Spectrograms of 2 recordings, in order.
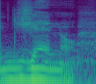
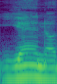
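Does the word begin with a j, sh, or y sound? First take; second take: j; y. First: The word begins with a j sound. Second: The word begins with a y sound. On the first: This is how some southern countries say it. "it's like a J sound" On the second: This is the most common, safest pronunciation. "it's normally Y sound"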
